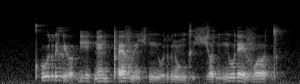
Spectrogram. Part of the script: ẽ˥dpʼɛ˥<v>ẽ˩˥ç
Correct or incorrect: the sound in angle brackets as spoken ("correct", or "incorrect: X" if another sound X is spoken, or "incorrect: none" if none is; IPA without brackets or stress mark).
correct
